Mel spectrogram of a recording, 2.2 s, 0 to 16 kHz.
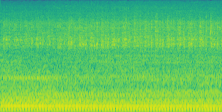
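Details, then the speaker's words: Mitsubishi Diamante at 230K miles idling after tune-up with valve covers resealed: steady idle with a thin, high chirping accessory-drive squeal on top, source not yet identified. "but listen to her listen to how perfect she's running i do hear an accessory squeal going on down there"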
